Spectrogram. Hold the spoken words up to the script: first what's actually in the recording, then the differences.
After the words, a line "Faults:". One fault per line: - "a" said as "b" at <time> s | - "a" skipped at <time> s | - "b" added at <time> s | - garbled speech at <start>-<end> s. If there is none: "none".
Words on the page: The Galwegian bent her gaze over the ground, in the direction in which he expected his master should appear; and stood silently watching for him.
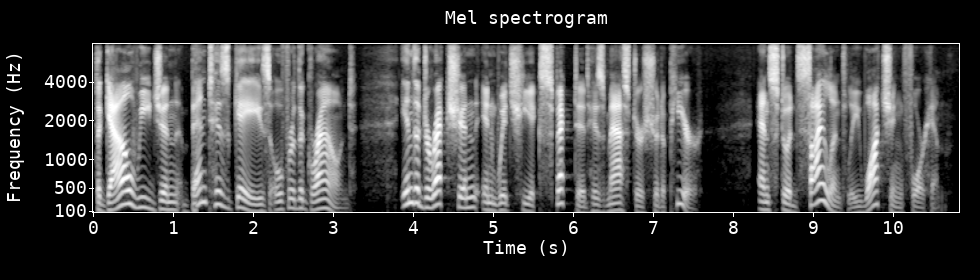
The Galwegian bent his gaze over the ground, in the direction in which he expected his master should appear; and stood silently watching for him.
Faults:
- "her" said as "his" at 1.5 s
